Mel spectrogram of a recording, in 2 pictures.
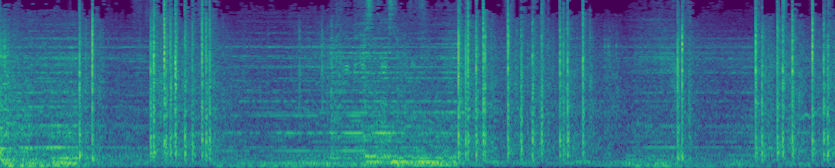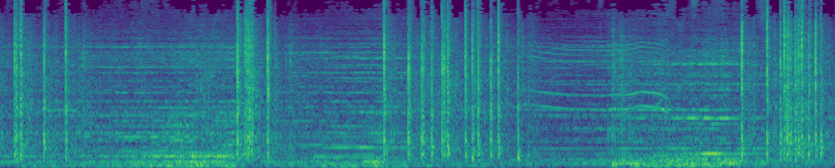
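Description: Fireworks display: repeated bangs and crackling from bursting shells, coming in clusters, over loud music playing throughout.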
